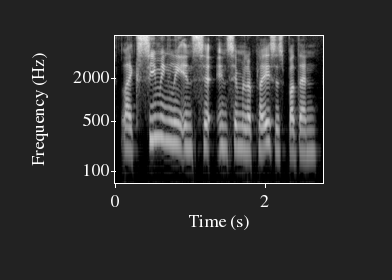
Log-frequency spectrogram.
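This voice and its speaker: A woman's voice: mid-range voice, moderate pace, dark tone, no echo, studio quality. A young adult woman with a Dutch accent, a podcast guest talking casually and reflectively, full of "like" and "you know". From Netherlands. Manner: reflective, lots of "like" and "you know", laughs often. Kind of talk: casual conversation.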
